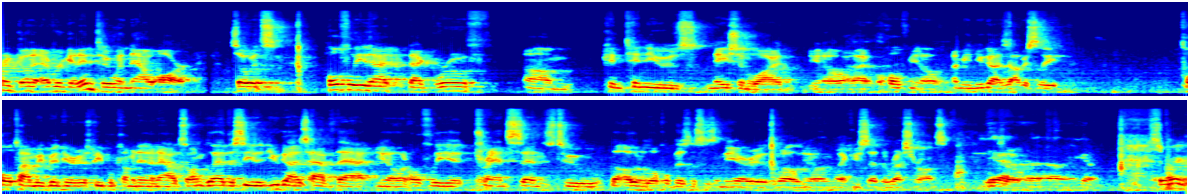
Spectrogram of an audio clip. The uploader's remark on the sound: On Location: Makers Craft Brewery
